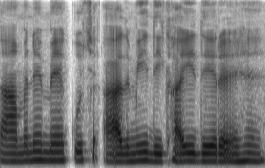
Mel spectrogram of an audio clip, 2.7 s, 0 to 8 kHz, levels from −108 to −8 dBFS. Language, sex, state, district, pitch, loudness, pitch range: Hindi, male, Jharkhand, Deoghar, 140 Hz, -20 LUFS, 135-145 Hz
